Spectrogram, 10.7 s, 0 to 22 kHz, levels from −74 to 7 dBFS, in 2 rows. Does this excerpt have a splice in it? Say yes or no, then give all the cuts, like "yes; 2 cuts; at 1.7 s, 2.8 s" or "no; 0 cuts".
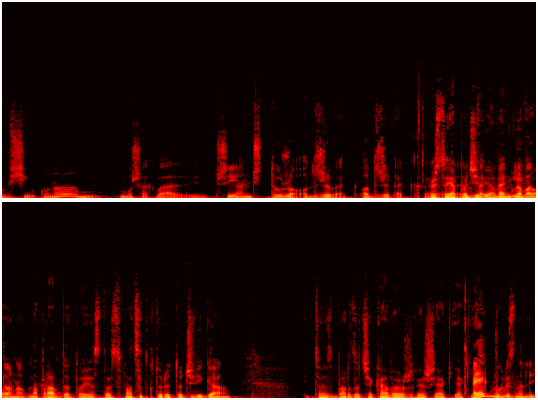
no; 0 cuts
